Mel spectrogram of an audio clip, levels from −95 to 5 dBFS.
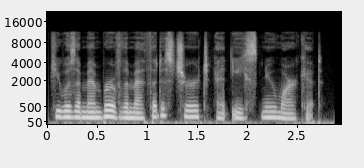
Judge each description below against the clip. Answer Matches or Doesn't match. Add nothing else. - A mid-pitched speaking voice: Matches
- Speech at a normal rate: Doesn't match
